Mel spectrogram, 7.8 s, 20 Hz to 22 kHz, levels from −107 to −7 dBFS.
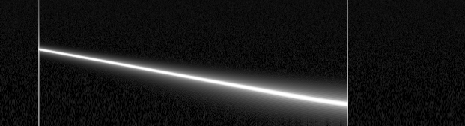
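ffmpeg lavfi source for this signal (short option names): -f lavfi -i "aevalsrc='pow(10,(-5-0.5*t/5.16)/20)*sin(2*PI*4400*5.16/log(710/4400)*(exp(log(710/4400)*t/5.16)-1))':d=5.16:s=44100"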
